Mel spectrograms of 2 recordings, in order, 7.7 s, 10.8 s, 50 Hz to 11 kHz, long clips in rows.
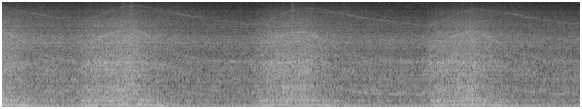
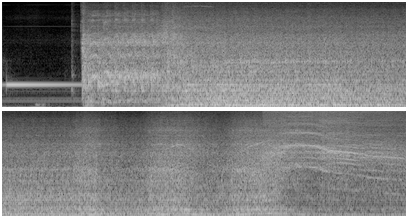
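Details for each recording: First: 2018 GMC Sierra 3500 HD salvage rebuild, after replacing the pipe and seating its gasket. Three smooth revs rise and fall evenly with no whistle or air hiss as the throttle opens; the noise is gone. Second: 2018 GMC Sierra 3500 HD salvage rebuild. The engine cranks, catches and idles with a thin hissing whistle over the rumble from exhaust escaping at the EGR pipe flange gasket; the flange may be bent. The fix is to replace the pipe between the intake and the EGR.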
